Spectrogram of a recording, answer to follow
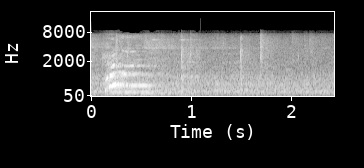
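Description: A setter puppy gives one short whining yelp that rises sharply and then holds level, followed by a few faint ticks.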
